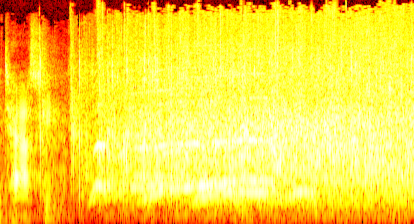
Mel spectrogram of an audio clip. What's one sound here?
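A crowd whoops and cheers.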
